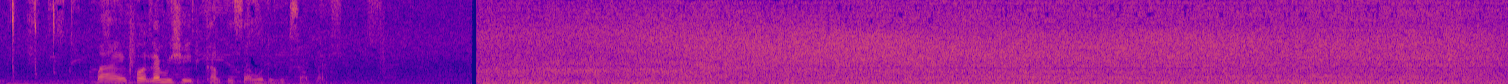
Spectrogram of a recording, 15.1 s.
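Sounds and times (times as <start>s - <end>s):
waterfall rushing: 4.8s - 15.0s.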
